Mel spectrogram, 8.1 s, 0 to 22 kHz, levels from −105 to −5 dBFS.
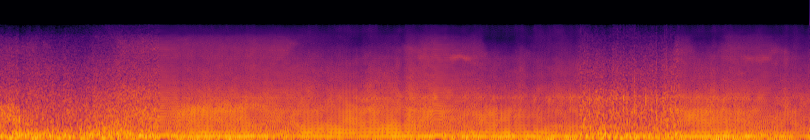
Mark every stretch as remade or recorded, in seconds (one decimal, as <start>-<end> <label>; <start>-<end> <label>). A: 0.0-1.6 recorded; 1.6-5.8 remade; 5.8-6.8 recorded; 6.8-8.1 remade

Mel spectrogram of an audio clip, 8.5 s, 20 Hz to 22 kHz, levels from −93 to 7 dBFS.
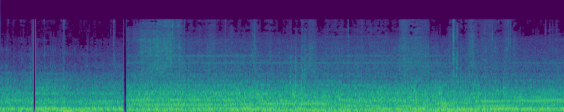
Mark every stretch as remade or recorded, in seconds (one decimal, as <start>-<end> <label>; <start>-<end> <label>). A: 0.0-8.5 recorded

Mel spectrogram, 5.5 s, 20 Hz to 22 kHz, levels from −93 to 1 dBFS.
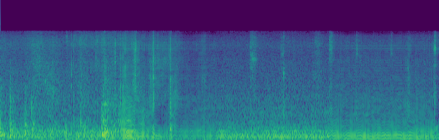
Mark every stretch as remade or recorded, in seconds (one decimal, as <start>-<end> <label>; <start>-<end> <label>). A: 0.0-1.5 recorded; 1.5-2.7 remade; 2.7-4.1 recorded; 4.1-5.5 remade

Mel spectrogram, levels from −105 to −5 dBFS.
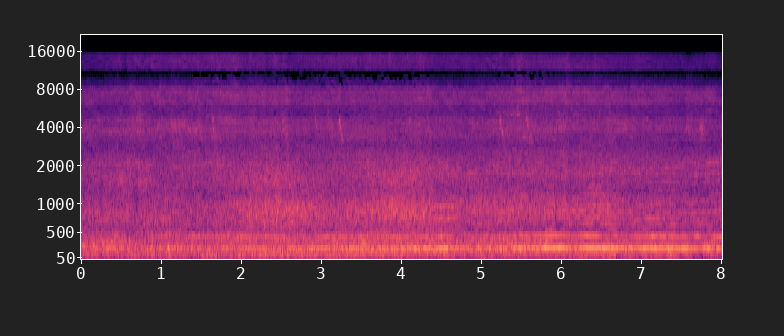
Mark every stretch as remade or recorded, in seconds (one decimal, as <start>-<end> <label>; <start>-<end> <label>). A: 0.0-1.4 remade; 1.4-4.4 recorded; 4.4-5.2 remade; 5.2-5.8 recorded; 5.8-8.0 remade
